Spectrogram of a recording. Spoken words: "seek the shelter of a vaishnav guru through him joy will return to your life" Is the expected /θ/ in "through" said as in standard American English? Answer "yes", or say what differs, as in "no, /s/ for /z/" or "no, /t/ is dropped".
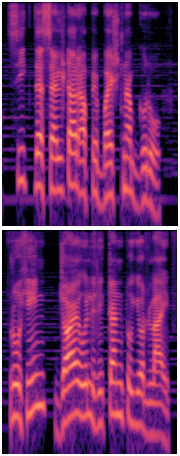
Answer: no, /f/ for /θ/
